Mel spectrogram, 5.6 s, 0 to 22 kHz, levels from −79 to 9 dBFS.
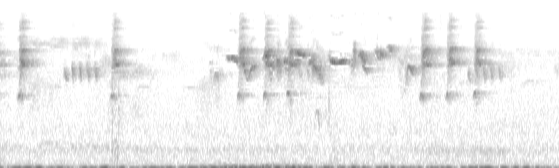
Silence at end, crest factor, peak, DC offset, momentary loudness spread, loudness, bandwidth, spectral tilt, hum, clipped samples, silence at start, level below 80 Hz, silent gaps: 0 s; 20 dB; -18 dBFS; under 0.1%; 20 LU; -35 LUFS; 16 kHz; 1.5 dB/octave; none; under 0.1%; 0 s; -52 dBFS; none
